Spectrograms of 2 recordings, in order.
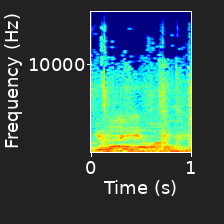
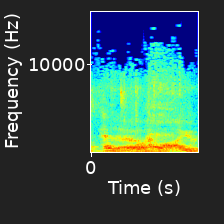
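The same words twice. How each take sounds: First: Loud, high Aussie country g'day; big Australian welcome called out. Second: High, loud mock-polite greeting; put-on formal hello, sung out high; un-country hello. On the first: Acted. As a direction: greet like a hearty country local. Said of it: "you get that country welcome". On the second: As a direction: exaggerate a proper, non-Aussie hello. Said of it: "Nothing like that".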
